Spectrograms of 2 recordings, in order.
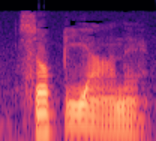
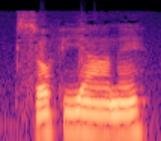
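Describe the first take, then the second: First: Szopiáne with a p, Szo-pi-á-ne; Szopiáne variant. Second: Szofiáne with an f, So-fi-á-ne; Szofiáne variant. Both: Shown as a demonstration. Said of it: "Azt a kiejtés változatot".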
